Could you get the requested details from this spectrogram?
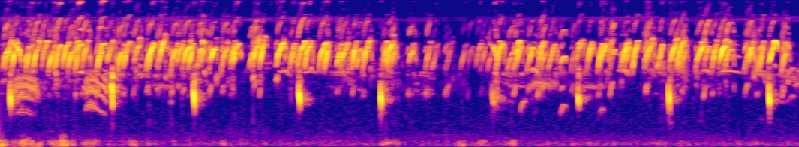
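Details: Shrill, rapid chirping of white-breasted waterhen chicks, a crowded chorus of high thin notes with scattered lower downslurred squeaks and faint low rustling in the background.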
